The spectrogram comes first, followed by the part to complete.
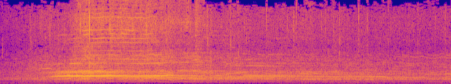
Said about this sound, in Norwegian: Her hører vi lyden av tusenvis av rødkledde nordmenn som feirer at Erling Braut Haaland dunker inn Norges første mål I VM I natt.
